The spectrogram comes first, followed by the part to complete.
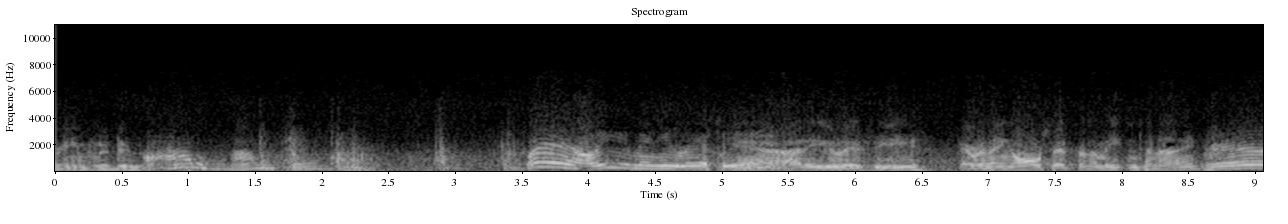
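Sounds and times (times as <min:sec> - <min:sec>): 
speech: 0:00.4 - 0:09.0
door creaking open with hinge squeal: 0:01.4 - 0:04.1.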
